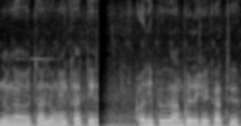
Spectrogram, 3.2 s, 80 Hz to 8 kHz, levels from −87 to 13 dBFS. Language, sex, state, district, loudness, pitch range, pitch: Bhojpuri, male, Uttar Pradesh, Gorakhpur, -14 LUFS, 145-155 Hz, 150 Hz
